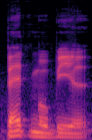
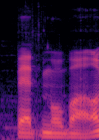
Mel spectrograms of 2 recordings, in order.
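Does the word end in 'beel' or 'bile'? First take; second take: beel; bile. First: The ending is pronounced like 'beel'. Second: The ending is pronounced like 'bile'. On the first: This is the German name. "Do you call it in German? It's Batmobile" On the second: This is the English name. "it's the same in English, I assume"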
